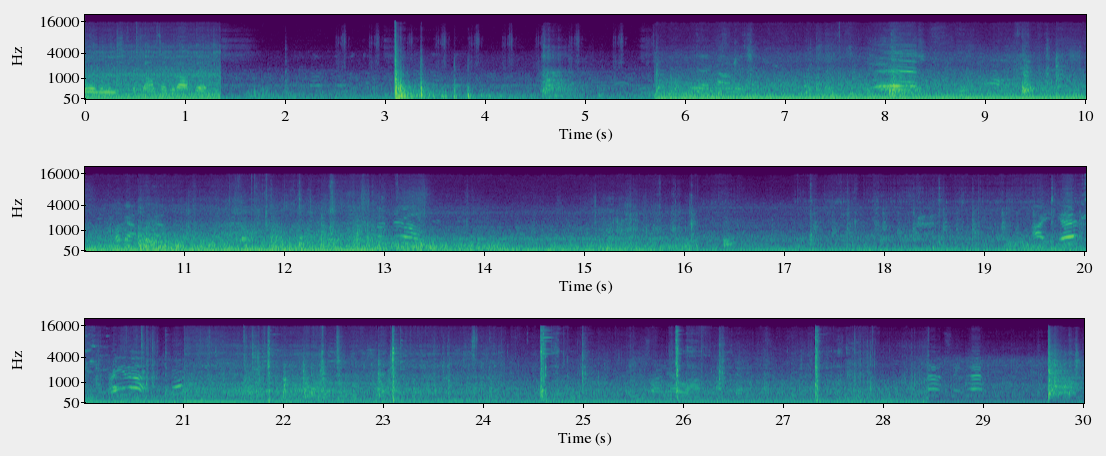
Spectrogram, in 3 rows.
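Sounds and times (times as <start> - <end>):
steady low rumble: 0.0 - 28.5.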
